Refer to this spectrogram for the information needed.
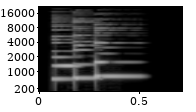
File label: correct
